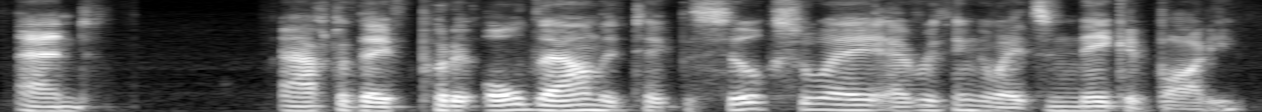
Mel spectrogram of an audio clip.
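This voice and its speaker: A man's voice: mid-range voice, fast talker, a bit bright. A man narrating a tabletop game as game master, chatty, with frequent laughs and many fillers.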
